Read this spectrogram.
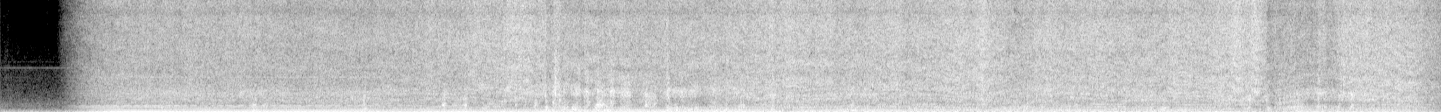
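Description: A high-pressure water jet hisses against a metal surface.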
